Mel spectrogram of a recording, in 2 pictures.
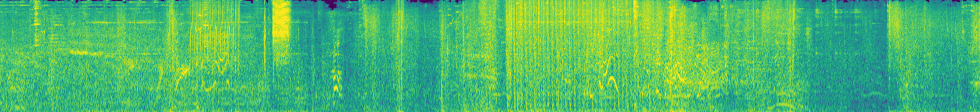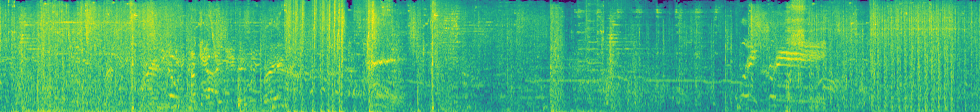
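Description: Gunfire and blasts from a video game crackle and boom.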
